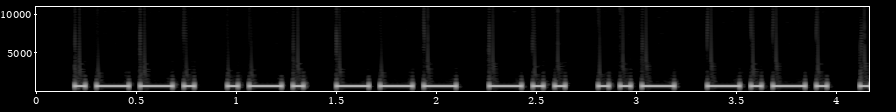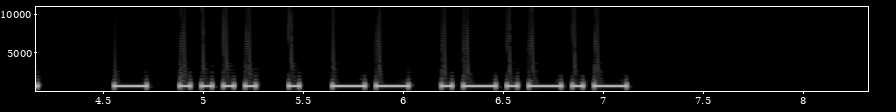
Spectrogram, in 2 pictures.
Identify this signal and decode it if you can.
Morse code, heard as a keyed tone, about 22 wpm, 700 Hz. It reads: PRODUCE THEM.
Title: Sentences from Top 1000 Words - Review Part 3 - 22wpm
